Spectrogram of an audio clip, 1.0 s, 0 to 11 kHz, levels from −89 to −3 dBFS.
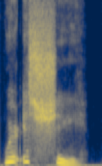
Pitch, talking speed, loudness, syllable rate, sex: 240 Hz, 175 wpm, -14 LUFS, 5.1 syllables/s, female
